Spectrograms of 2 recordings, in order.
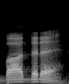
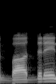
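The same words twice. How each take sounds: First: ਬਾਦਰੈ with open ai ending and no nasal; correct pronunciation. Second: ਬਾਦਰੇ ending in a closed e; wrong pronunciation. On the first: Teacher showing the double vowel sign, correct pronunciation. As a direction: end ਬਾਦਰੈ on an open, falling ai. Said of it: "ਰਾਰੇ ਨੂੰ ਦਲਾਵਾਂ ਲੱਗੀਆਂ". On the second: Teacher warning the congregation off a misreading, wrong pronunciation. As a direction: end ਬਾਦਰੇ on ay. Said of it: "ਬਾਦਰੇ ਨਹੀਂ ਕਹਿ ਦੇਣਾ". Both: Shown as a demonstration.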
